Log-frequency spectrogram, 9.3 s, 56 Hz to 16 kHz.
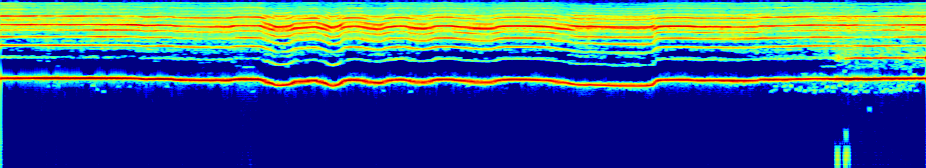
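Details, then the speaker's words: Mercedes 600SL electronic throttle body motor: thin, steady high whine sliding up and down in pitch as the motor speed and voltage change; throttle body motor whine. "changing the speed I'm changing the voltage so you hear the pitch changes that was the high pitch noise"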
